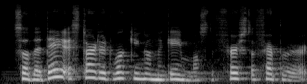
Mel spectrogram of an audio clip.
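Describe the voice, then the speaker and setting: The speaker is a woman. There is a somewhat breathy quality to her voice. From Germany. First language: German. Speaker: indie game developer and VTuber. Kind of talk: casual devlog narration. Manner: animated.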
